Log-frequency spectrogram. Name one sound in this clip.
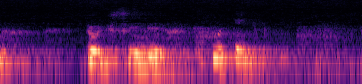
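A man speaks theatrically.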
